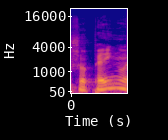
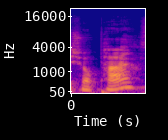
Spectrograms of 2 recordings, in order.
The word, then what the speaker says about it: Chopin: Ja, dagens tema er Chopin, og dere har jo hørt det allerede flere ganger nå, at vi uttaler det som Chopin og ikke Chopin, som mange uttaler det. Det er litt fordi han er jo polsk og ikke fransk, så jeg syns det er mer naturlig å uttale det på den måten.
